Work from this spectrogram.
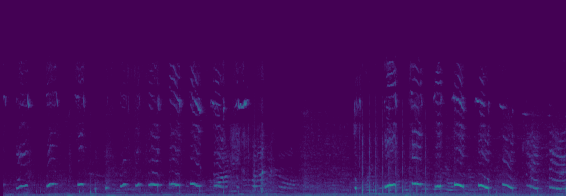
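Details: Golden Retriever puppy taking its first steps, whimpering in thin, high, tonal cries repeated roughly twice a second. A brief pause is followed by a louder burst of rising and falling whines mixed with small clicks indoors.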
